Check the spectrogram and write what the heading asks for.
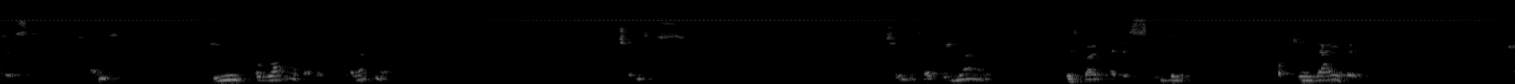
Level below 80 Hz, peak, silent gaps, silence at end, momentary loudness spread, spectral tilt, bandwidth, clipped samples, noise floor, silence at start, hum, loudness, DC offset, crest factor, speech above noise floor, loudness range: -82 dBFS; -30 dBFS; 4.26-4.48 s, 10.18-10.64 s; 0 s; 16 LU; -4 dB/octave; 14.5 kHz; under 0.1%; -72 dBFS; 0 s; none; -51 LUFS; under 0.1%; 22 dB; 24 dB; 6 LU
